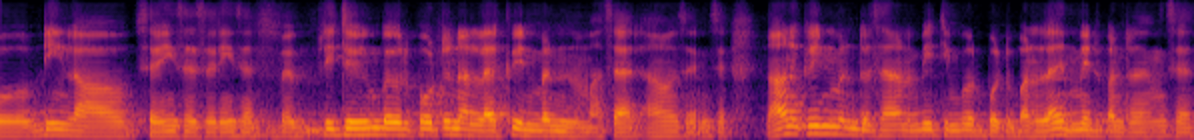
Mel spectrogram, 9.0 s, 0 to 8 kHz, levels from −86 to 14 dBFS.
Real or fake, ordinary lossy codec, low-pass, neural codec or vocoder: fake; none; none; codec, 16 kHz, about 1 kbps, DyCAST, with the encoder's durations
